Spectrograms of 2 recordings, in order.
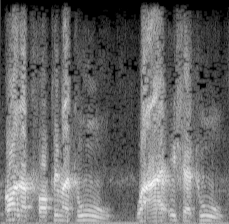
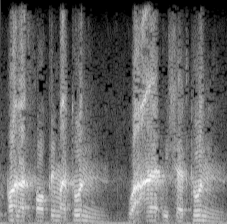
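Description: First: The names end in a plain vowel. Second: The names end with an added -n sound. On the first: The speaker calls it right. "تقول" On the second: The speaker calls it wrong. "لا تقول"

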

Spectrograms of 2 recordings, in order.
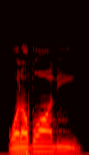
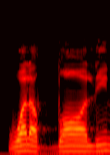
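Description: First: The doubled consonant is made short. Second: The doubled consonant is held long. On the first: The speaker calls it wrong. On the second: The speaker calls it right.

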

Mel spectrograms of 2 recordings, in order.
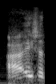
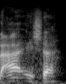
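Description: First: The word ends in a voweled t sound. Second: The word ends in a soft h sound. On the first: "وان كانت متحركه" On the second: "بتخليها ها"

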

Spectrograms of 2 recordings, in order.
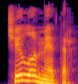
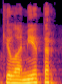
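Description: First: The word begins with a 'ch' sound. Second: The word begins with a 'k' sound. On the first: The speaker calls it wrong. "У него получалось" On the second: The speaker calls it right. "не мог правильно произносить слова"

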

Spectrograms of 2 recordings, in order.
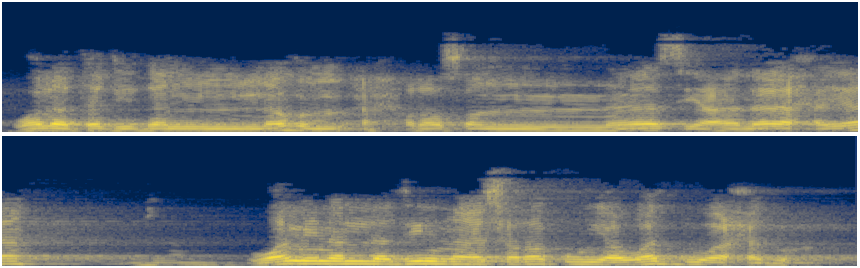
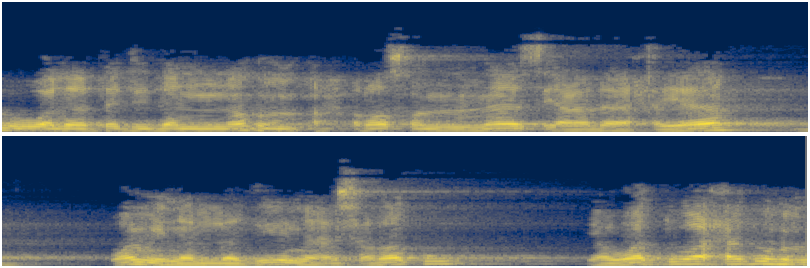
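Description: First: It pauses only after حياة, running أشركوا on. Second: It pauses after حياة and again after أشركوا. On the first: The following clause attaches to the idolaters. "تقول إن نافعا وقف على حياة" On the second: The following clause stands as a separate statement. "أو أن تقف الوقفين"

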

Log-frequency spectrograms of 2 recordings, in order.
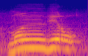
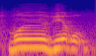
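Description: The two takes are said the same way.

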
